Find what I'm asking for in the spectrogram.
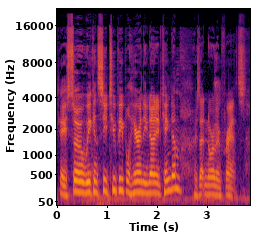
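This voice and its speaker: A man's voice: high-pitched, expressive, fast talker. An American man doing casual live commentary as the host of a gaming video, his S sounds slipping a little because he wears braces.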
